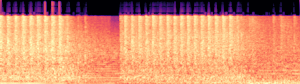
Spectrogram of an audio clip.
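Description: Rapid, loud bursts of machine-gun fire from Iraqi soldiers fighting IS militants, a dense continuous rattle with a brief dip before resuming.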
